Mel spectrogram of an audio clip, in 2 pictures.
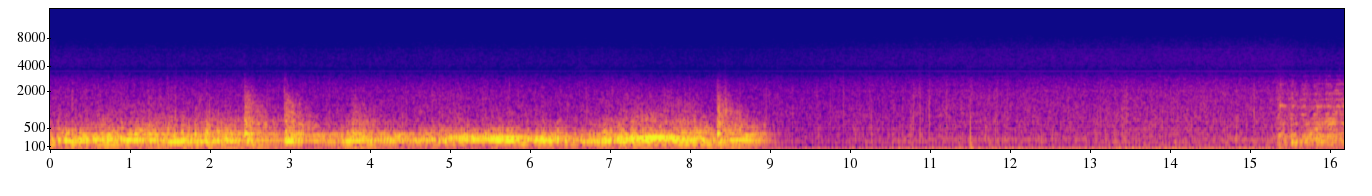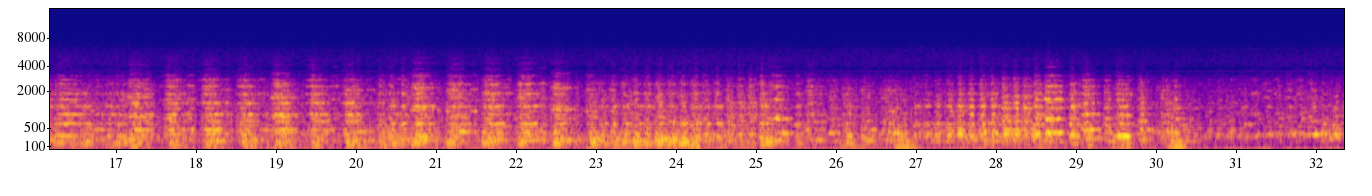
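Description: P-47 Thunderbolt's radial engine droning, rising and falling in pitch, then dropping away about nine seconds in. After a quieter stretch, film music comes in about midway and carries on.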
